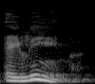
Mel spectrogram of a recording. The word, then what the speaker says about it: Elim: It'll actually say Elim. So the E has an A sound and the I has an E sound, Elim. And then if you say, how do you pronounce S-I-N, it's actually seen is the way they pronounce it.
